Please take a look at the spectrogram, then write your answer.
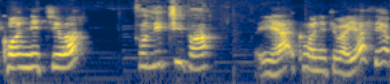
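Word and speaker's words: こんにちは: We say konnichiwa.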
